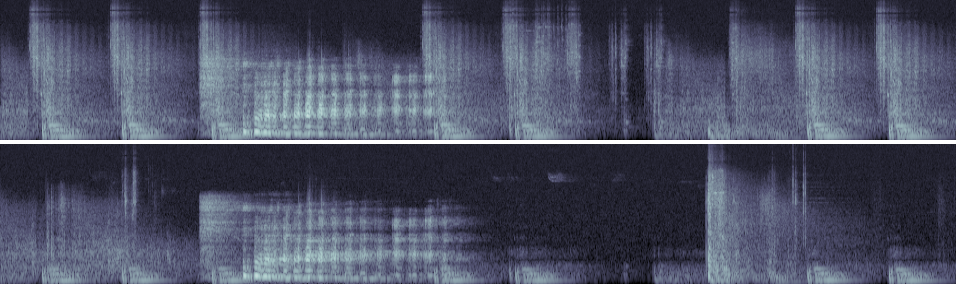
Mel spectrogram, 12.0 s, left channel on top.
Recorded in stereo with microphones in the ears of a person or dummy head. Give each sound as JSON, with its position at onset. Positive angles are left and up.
{"t": 2.5, "sound": "laughter", "side_deg": 30, "distance_m": 1.8}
